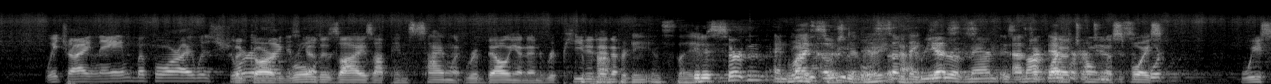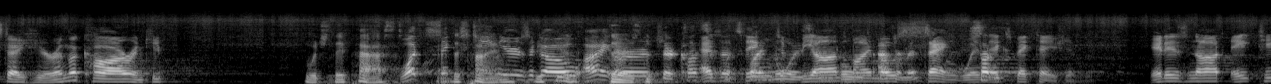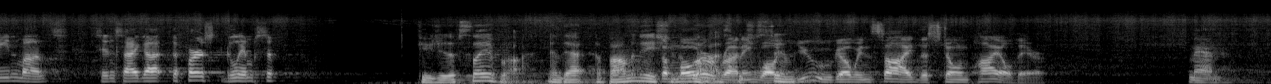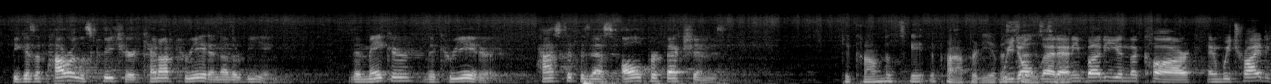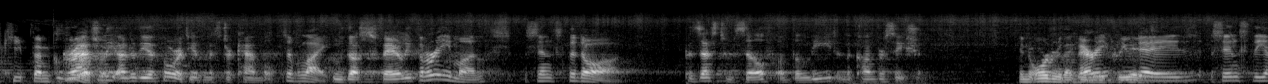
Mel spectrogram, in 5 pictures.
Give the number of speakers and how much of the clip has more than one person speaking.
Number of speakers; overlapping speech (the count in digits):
5, about 28%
